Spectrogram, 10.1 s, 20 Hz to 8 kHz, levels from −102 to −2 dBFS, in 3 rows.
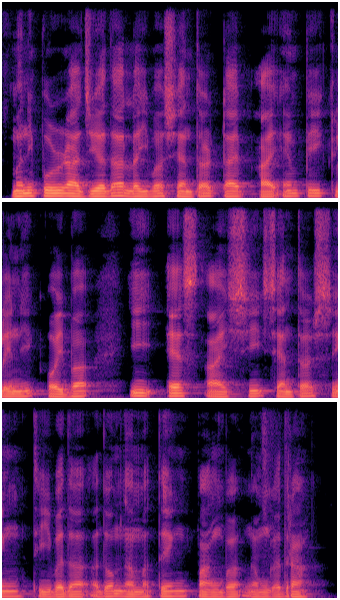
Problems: background sounds at intervals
